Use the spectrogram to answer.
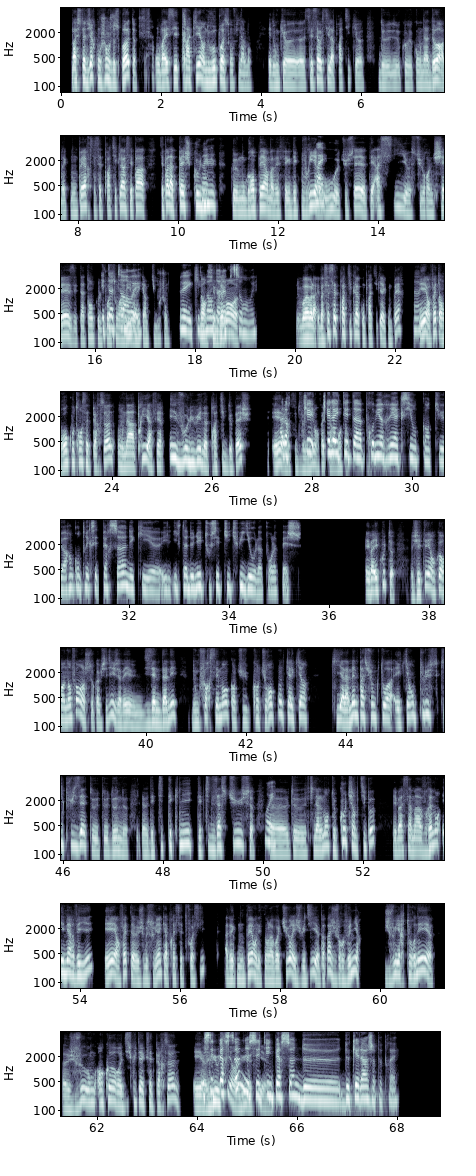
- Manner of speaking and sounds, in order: tapping; other background noise; stressed: "connue"
- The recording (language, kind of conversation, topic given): French, podcast, As-tu déjà rencontré quelqu'un qui t'a profondément inspiré ?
